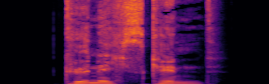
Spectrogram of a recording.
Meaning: king's child, prince or princess
- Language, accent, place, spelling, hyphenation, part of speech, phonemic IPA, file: German, Germany, Berlin, Königskind, Kö‧nigs‧kind, noun, /ˈkøːnɪçsˌkɪnt/, De-Königskind.ogg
